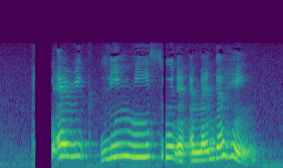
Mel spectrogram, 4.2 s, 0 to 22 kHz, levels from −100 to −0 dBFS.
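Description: AAC frame loss with muting cuts soft-edged holes into this speech at 0.52–0.78 s (260 ms) and 2.44–2.48 s (40 ms). The decoder silences the missing frames, and overlapping windows fade around the gaps, which fit short frames from a likely low-delay AAC-ELD stream.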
